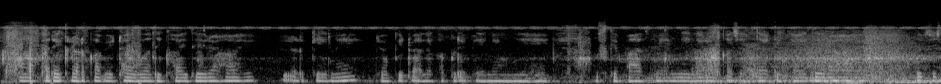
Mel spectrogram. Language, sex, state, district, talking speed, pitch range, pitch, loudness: Hindi, female, Chhattisgarh, Korba, 190 wpm, 155-165 Hz, 160 Hz, -27 LUFS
